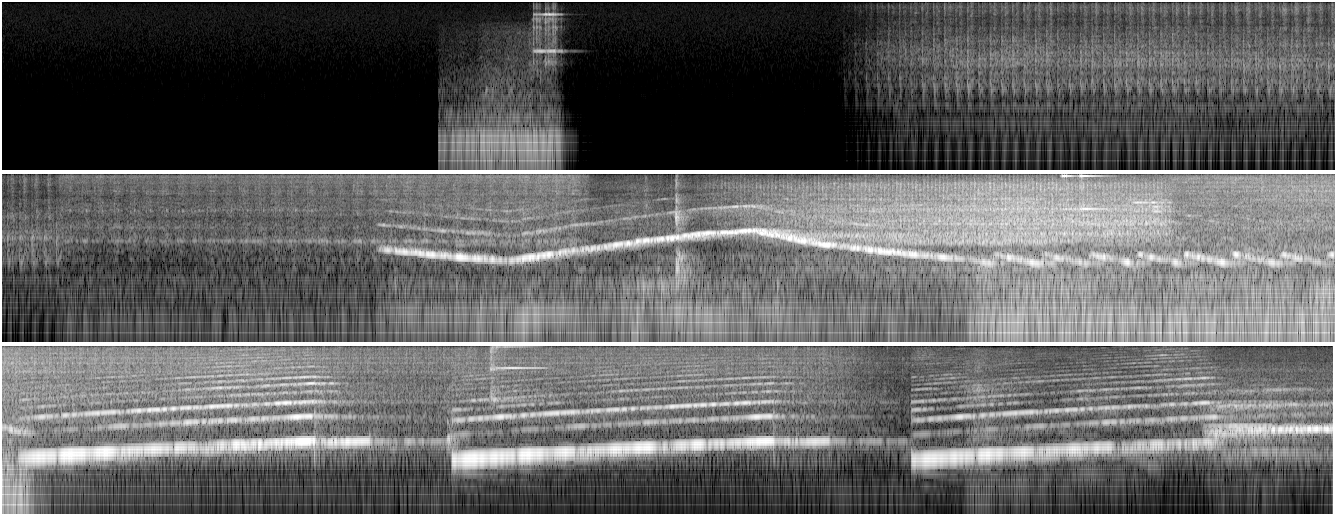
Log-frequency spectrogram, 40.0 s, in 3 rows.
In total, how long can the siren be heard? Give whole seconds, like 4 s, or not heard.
23 s.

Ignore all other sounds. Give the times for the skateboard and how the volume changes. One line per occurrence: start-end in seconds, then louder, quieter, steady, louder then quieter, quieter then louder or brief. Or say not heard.
not heard.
